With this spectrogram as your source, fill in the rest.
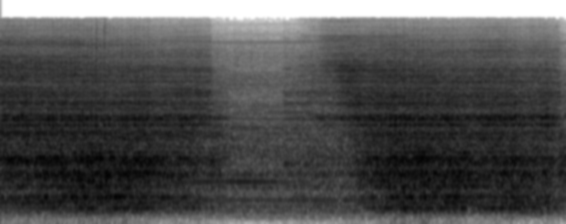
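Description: A bowl gouge roughs down wood on a lathe while a captive ring goblet is being turned, making a loud, continuous rasping hiss that eases briefly in the middle and then returns at full strength.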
